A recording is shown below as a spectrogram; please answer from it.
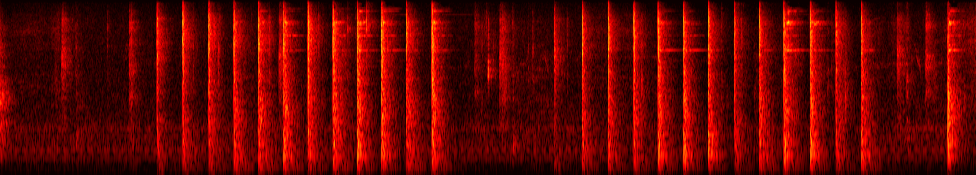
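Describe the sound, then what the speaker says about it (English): A hammer drives a chisel into plaster in a steady run of sharp, close knocks, roughly three dozen strikes with a brief pause near the middle, and no voices. "the smaller chisel will actually take out bigger chunks"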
